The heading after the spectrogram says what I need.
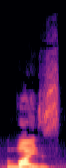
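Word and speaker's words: vajzë: So for example, girl, vajz, vajz. We don't pronounce the E.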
